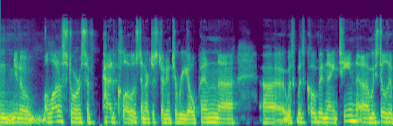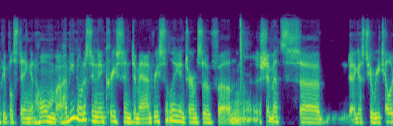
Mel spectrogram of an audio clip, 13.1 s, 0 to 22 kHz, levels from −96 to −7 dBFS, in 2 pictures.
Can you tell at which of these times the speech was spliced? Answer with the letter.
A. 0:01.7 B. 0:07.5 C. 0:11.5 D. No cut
A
